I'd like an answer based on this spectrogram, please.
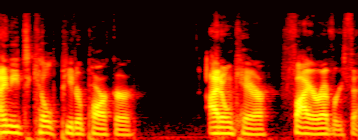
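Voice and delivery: normal talking voice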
